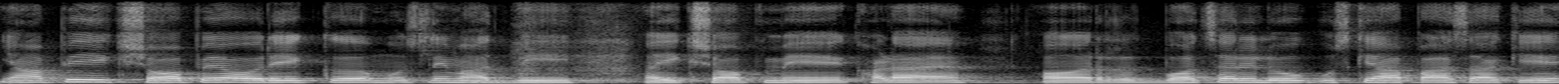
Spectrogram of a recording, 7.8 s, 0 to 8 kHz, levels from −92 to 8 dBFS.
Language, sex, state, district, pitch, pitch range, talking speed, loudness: Hindi, male, Bihar, Jamui, 160 Hz, 155-175 Hz, 170 wpm, -13 LUFS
